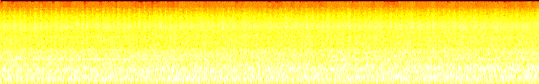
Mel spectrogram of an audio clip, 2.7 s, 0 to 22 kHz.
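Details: IH 354 tractor idling after a wire fix and points cleaned and reset to 14 thou; it had sputtered after 30–40 minutes of mowing: steady, smooth idle with no misses; ignition fault fixed, though it was hard to start.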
